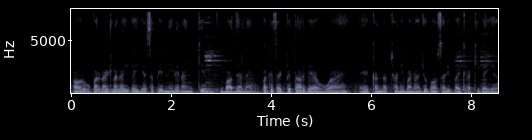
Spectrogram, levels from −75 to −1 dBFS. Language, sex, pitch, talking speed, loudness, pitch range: Hindi, male, 110 Hz, 205 wpm, -36 LUFS, 105-115 Hz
